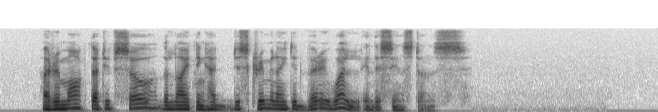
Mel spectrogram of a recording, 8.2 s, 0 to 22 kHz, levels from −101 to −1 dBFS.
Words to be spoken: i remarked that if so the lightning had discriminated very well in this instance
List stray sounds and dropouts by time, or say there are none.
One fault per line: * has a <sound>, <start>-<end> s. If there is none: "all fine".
all fine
